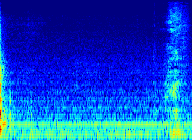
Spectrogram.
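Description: Handling of a portable monitor's folding fabric smart cover: one sharp click right at the start, then only a faint steady low hum of room noise.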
